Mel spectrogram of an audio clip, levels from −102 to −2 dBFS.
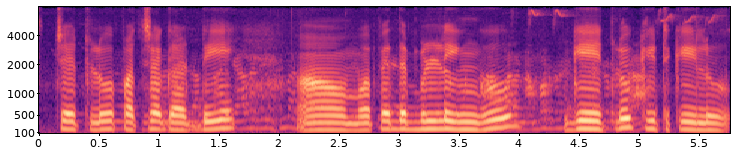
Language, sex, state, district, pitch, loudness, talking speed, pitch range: Telugu, female, Andhra Pradesh, Guntur, 180 Hz, -16 LUFS, 75 wpm, 170-190 Hz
